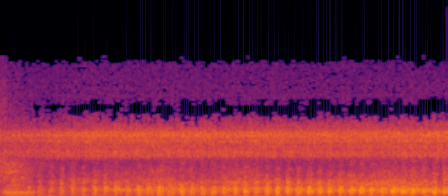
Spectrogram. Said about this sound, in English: I probably love the sound it makes through the valley. So I live in the Merry Valley and I'm lucky to live on the line, and even when I'm not at work I get to smell and hear the steam train.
